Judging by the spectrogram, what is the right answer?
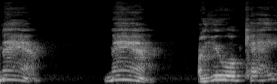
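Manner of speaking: put-on, very high-pitched screaming call. Driver lowers the window to call to a woman in the mist, retelling own scream. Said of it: "I put my window down and I'm screaming".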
